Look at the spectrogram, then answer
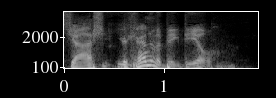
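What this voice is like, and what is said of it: Mock news anchorman voice. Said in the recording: “I'm going to put on my anchorman voice”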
